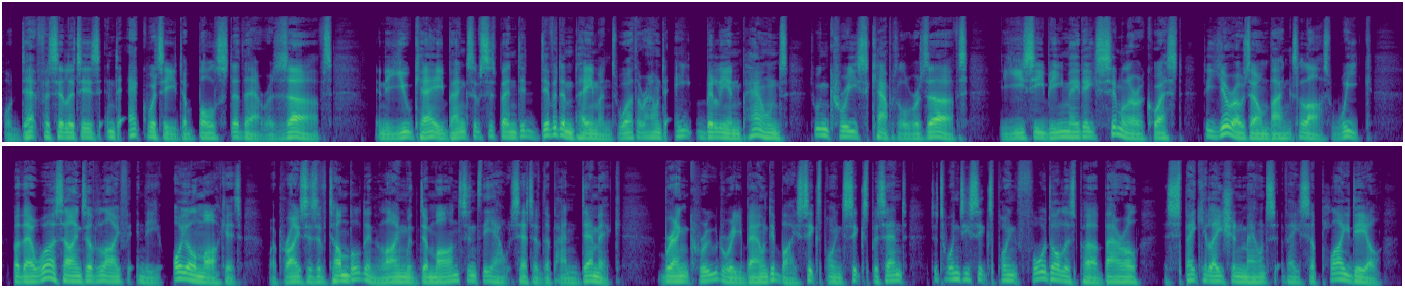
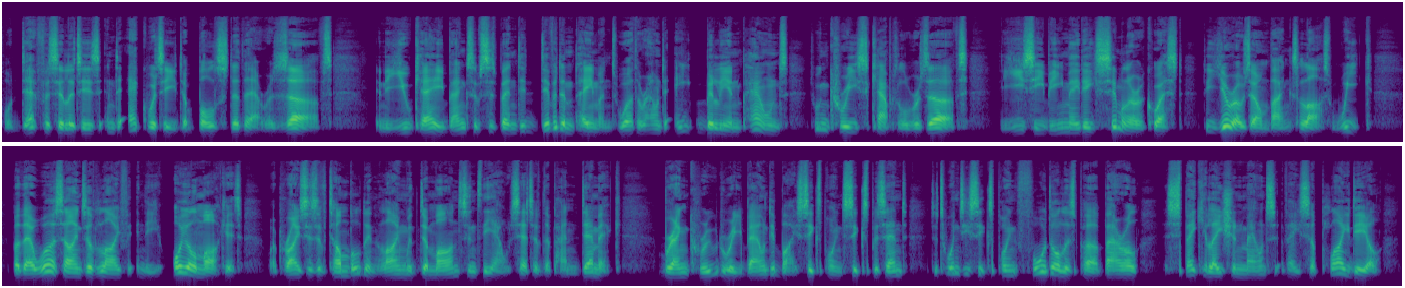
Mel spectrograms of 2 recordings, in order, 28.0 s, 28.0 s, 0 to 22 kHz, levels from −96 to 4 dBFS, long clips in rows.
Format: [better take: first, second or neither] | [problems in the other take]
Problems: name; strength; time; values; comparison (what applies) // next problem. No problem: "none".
first | thin; very; fading below 350 Hz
